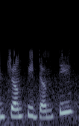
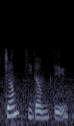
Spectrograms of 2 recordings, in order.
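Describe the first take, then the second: First: The first word has no T sound. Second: The first word has a T sound. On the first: The speaker calls it right. "Or Jumpy Dumpty?" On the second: The speaker calls it wrong. "I always thought there was a T in Jumpy"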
